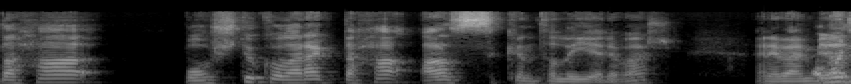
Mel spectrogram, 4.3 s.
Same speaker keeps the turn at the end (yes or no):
no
